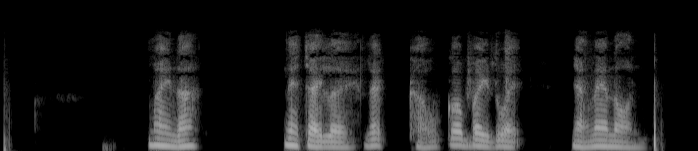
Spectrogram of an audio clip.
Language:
Thai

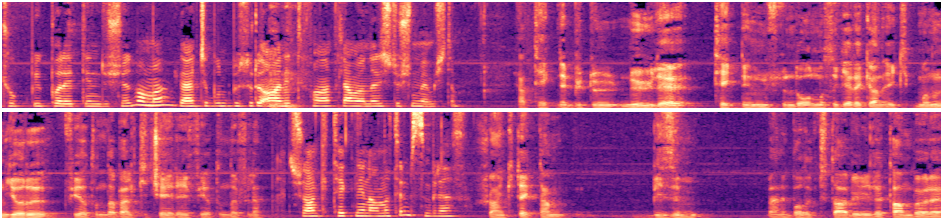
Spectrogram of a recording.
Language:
Turkish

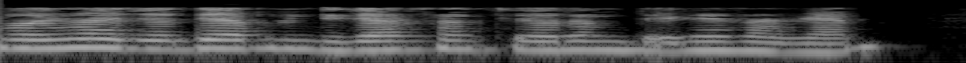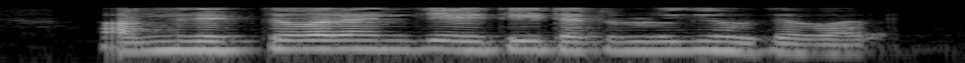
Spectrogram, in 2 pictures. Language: Bangla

